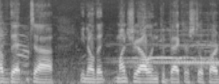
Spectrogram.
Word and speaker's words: Montreal: Also, I hope it helps with the pronunciation, because a lot of Americans say Montreal. Montreal. Or, you know, or Montreal, right? Yeah. So it's Montreal.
